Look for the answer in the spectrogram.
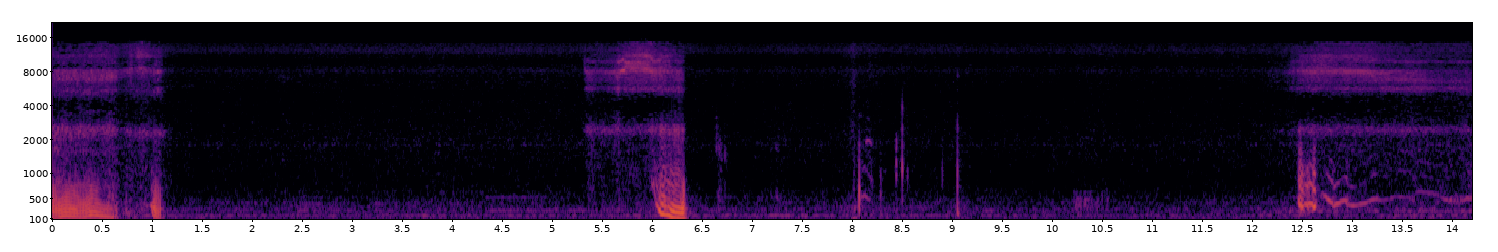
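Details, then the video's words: Sleeping Shih Tzu puppy named Kong snoring at home: three rough, breathy snorts spaced roughly six seconds apart, each a short broadband burst with low throaty tone, separated by near-silent pauses and a few faint clicks. "시츄 강아지 코골이"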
